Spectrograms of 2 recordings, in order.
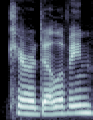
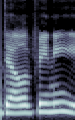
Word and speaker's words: Delevingne: Cara Delevingne. – Delevingne, yeah.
